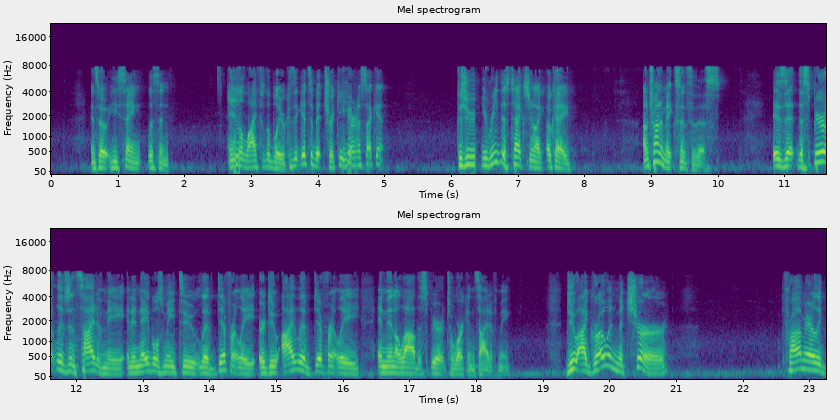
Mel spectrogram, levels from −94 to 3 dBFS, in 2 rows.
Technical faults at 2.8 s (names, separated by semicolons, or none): concealed Bluetooth headset packet loss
